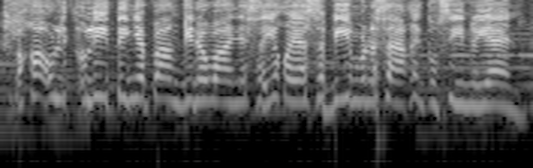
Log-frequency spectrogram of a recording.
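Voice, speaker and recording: Feisty, protective elder-sister role, high-pitched, confrontational, radio drama over music and crowd bed. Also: female voice, steady tone, racing, pushed and bright. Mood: indignant. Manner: scolding, confrontational. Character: feisty protective older sister, young girl, quick-tempered.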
